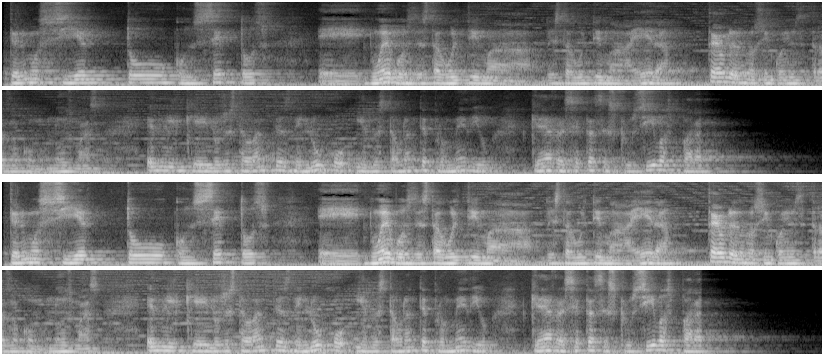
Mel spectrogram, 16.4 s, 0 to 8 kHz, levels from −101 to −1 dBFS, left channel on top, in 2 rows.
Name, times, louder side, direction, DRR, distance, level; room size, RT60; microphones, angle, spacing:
voice 1, 0.1-0.9 1.2-2.6 3.2-6.7 7.1-9.1 9.6-13.1 13.5-15.2, right 3 dB, 75° right, 1.0 m, -23 dB
sound 1, 4.6-12.1, right 4 dB, 50° right, 0.5 m, -37 dB
13.5 x 11.5 x 6.5 m
head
